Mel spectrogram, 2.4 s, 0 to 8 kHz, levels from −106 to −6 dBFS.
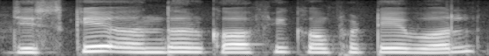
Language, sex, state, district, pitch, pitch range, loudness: Hindi, female, Bihar, Patna, 225 Hz, 215-235 Hz, -15 LUFS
